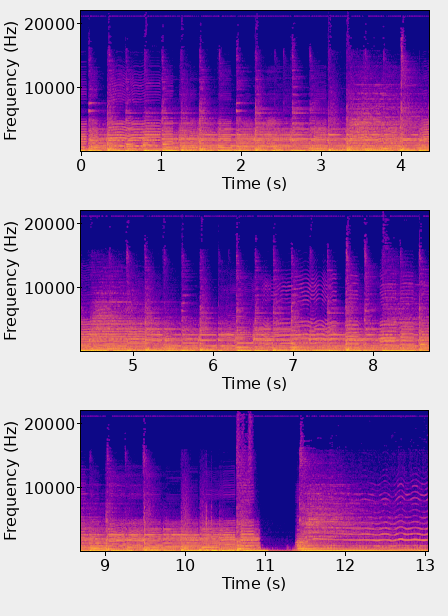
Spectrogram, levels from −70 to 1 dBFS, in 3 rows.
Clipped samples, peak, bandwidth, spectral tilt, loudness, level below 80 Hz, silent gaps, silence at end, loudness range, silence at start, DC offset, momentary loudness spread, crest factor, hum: under 0.1%; 0 dBFS; 17.5 kHz; -6 dB/octave; -14 LUFS; -22 dBFS; none; 0 s; 1 LU; 0 s; under 0.1%; 3 LU; 12 dB; none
